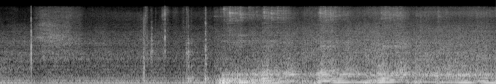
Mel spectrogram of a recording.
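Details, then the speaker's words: Nissan 240SX with KA engine, after fuel filter replacement and ignition timing set to fix bogging: picks up after a couple of seconds and revs up and down smoothly with no hesitation or bog; pulls cleanly and sounds healthy. "it sounds like a ka that's for sure but yeah it doesn't bog anymore I took it for a spin around the block it didn't didn't fog down under load either felt like it had decent power"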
